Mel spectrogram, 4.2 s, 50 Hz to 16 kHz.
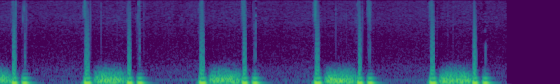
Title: Murmur of ASD and Wide fixed splitting of second heart sound (S2) |Use Headset for better experience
